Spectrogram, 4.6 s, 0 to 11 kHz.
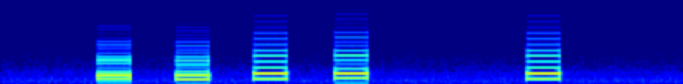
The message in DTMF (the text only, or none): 4169 6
